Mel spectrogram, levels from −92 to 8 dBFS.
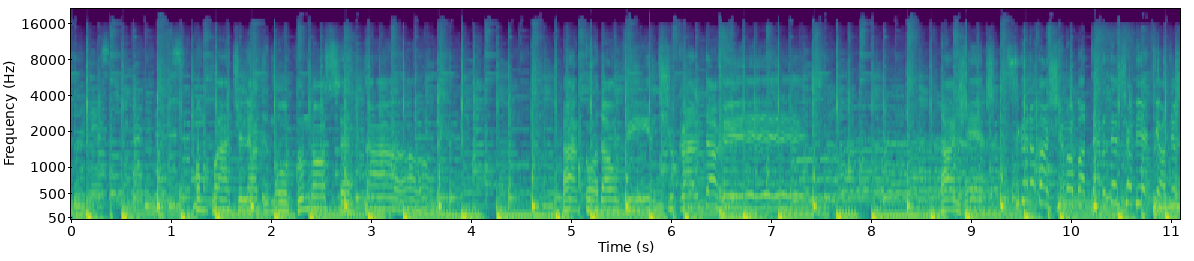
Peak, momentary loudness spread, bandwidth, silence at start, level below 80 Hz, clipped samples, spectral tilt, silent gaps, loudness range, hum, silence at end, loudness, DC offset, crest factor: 0 dBFS; 3 LU; 16 kHz; 0 s; -14 dBFS; 0.2%; -5.5 dB/octave; none; 1 LU; none; 0 s; -11 LUFS; under 0.1%; 10 dB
